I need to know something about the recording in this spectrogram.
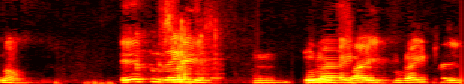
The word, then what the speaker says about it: écrire: Écrire. Suppose normally I'm saying écrire, creed. But whenever there is R, we have to pronounce like écrire.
